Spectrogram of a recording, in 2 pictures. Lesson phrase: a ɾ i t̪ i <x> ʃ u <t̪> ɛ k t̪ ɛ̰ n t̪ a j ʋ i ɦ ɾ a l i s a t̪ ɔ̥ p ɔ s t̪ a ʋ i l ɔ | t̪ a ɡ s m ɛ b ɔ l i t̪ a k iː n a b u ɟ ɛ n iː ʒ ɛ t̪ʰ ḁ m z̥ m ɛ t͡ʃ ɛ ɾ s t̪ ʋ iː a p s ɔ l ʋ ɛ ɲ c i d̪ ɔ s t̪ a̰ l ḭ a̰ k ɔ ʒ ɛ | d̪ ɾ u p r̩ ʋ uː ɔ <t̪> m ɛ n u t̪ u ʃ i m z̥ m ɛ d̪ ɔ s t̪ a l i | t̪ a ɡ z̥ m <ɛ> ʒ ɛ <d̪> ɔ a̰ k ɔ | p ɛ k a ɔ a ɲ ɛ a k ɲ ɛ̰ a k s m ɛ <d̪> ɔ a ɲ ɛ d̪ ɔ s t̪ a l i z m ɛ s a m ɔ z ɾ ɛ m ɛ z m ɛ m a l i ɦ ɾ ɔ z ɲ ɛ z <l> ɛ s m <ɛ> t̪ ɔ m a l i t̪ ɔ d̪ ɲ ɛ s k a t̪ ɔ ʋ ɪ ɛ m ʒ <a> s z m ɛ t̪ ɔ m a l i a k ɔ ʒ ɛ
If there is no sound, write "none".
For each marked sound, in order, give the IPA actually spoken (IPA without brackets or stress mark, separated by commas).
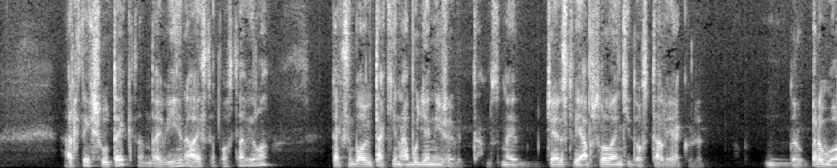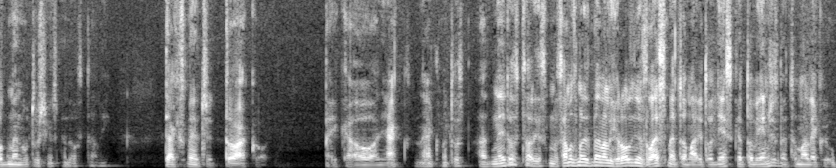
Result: x, t̪, d̪, ɛ, t̪, t̪, l, ɛ, ɛ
